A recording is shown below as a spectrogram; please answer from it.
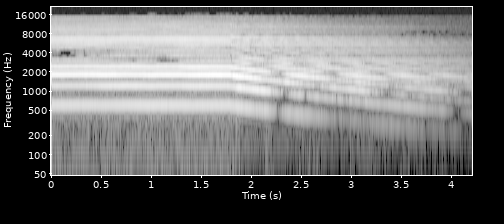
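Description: Siren holding one steady tone, then winding down in pitch and fading away from about two seconds in.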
